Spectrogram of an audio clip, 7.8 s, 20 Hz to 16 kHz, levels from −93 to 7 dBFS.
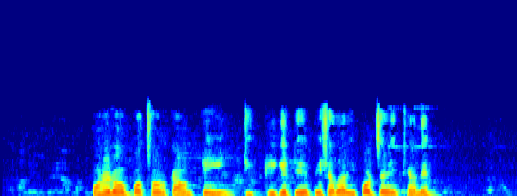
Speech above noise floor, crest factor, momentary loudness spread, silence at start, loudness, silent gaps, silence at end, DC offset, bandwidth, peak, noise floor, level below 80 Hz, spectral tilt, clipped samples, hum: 53 dB; 18 dB; 9 LU; 1.4 s; -19 LUFS; none; 1.25 s; under 0.1%; 7.8 kHz; -2 dBFS; -71 dBFS; -62 dBFS; -7.5 dB/octave; under 0.1%; none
